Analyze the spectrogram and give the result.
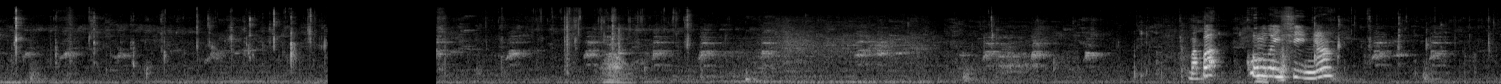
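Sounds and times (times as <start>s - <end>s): wet chewing and lip smacks: 0.0s - 3.3s, 4.4s - 7.2s, 13.3s - 15.0s
squeaky mouth noises: 4.4s - 8.0s.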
